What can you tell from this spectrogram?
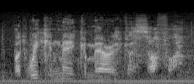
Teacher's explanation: a slight nasal sound. He speaks Arabic with a French accent.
